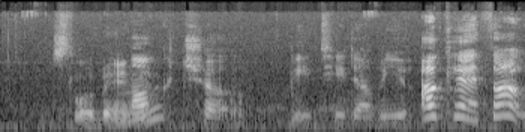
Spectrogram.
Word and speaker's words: Slovenia: it so funny doberan from slov Slovenia it's pronounced Slovenia moo BTW okay I thought it was moocho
